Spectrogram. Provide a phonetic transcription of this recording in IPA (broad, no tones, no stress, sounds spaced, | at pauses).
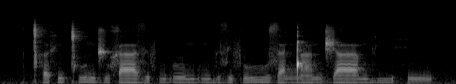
ǀʰ ɐ x ĩ ǀʰ u n d͡ʒ u x aː z ɨ f m b ʊː m b ʊ m b ɨ z i f ɾ uː z a ŋ͡ǃ ã n d͡ʒ aː m b iː h ĩ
